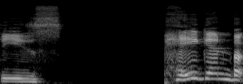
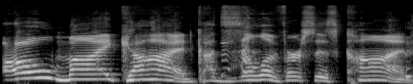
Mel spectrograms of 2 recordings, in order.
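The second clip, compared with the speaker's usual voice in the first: delighted awe; 5 semitones higher, slower than usual. Real, not acted. Echoing the matchup title.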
